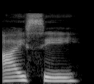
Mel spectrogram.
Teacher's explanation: When you show understanding with I see, your tone drops slightly to show calmness.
